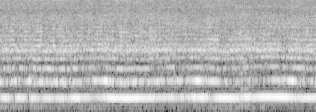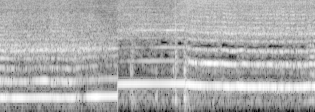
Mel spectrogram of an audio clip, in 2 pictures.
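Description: Electric random orbital sander running against a pallet-wood board, a steady motor whine with overtones. A little over four seconds in, the whine jumps abruptly to a higher pitch and then wavers slightly as the sander is worked.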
